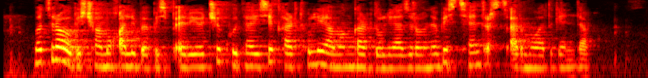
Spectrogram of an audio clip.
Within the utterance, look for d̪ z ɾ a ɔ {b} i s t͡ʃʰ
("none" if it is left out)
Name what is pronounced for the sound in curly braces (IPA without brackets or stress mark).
b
